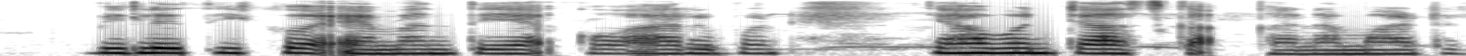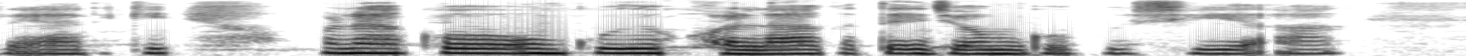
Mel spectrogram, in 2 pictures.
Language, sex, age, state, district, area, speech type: Santali, female, 18-30, West Bengal, Jhargram, rural, spontaneous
